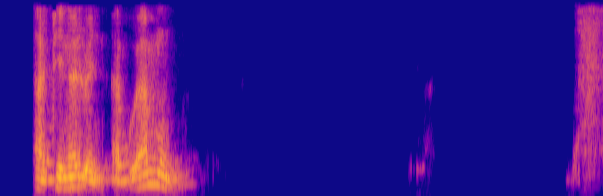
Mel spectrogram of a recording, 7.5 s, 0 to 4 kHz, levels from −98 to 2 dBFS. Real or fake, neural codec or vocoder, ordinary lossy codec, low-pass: fake; codec, 16 kHz, 4.8 kbps, FACodec; MP3, 24 kbps; 3.6 kHz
